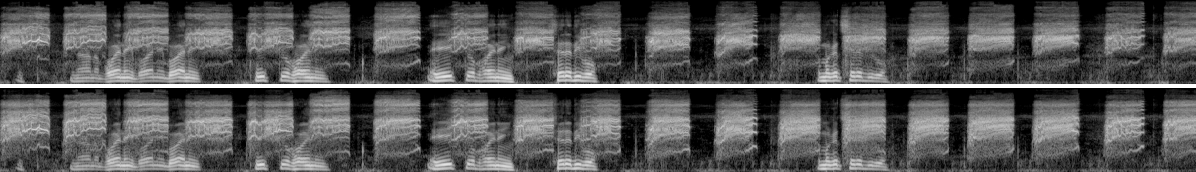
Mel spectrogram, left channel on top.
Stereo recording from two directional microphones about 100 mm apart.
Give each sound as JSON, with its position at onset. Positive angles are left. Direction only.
{"t": 0.0, "sound": "owl", "side_deg": -40}
{"t": 0.7, "sound": "speech", "side_deg": -50}
{"t": 1.8, "sound": "owl", "side_deg": -45}
{"t": 3.1, "sound": "owl", "side_deg": -45}
{"t": 4.4, "sound": "speech", "side_deg": -55}
{"t": 5.1, "sound": "owl", "side_deg": -55}
{"t": 5.7, "sound": "owl", "side_deg": -40}
{"t": 7.2, "sound": "owl", "side_deg": -55}
{"t": 8.4, "sound": "owl", "side_deg": -55}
